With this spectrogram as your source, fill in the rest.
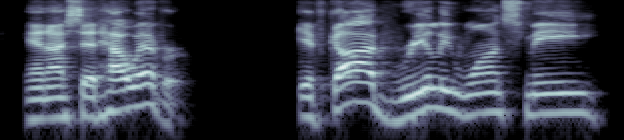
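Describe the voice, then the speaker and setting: The man's voice sits at a medium pitch and varies in an ordinary way. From Texas. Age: 60s. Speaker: church convert sharing faith story. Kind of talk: testimony.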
